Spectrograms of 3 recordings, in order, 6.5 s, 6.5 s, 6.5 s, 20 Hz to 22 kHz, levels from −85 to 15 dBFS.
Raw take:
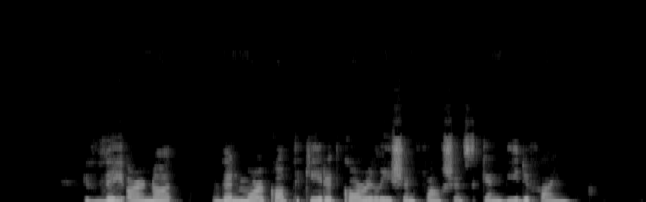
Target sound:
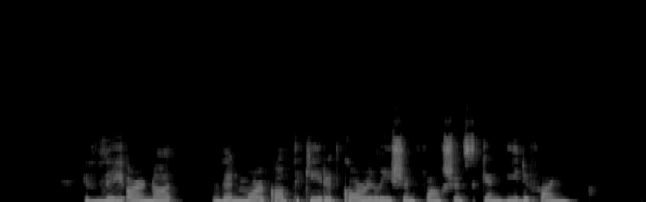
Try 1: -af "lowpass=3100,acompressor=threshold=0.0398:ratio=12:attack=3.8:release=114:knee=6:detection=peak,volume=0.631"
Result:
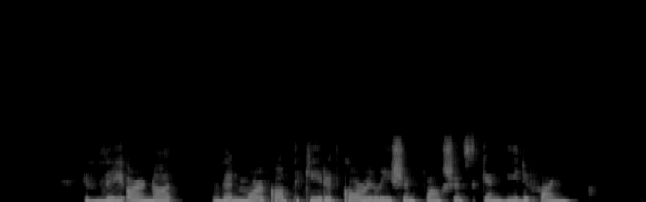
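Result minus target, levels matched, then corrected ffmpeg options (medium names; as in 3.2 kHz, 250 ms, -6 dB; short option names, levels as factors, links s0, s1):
4 kHz band -2.5 dB
-af "acompressor=threshold=0.0398:ratio=12:attack=3.8:release=114:knee=6:detection=peak,volume=0.631"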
